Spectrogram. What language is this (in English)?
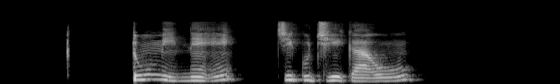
Tepeuxila Cuicatec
